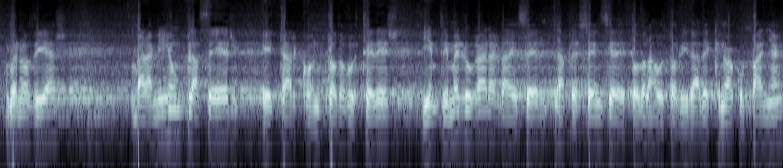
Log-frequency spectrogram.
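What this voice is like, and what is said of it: Spanish accent from Spain. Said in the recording (Spanish): “por mi acento distinguiréis fácilmente que soy del otro lado del Atlántico, de España”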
